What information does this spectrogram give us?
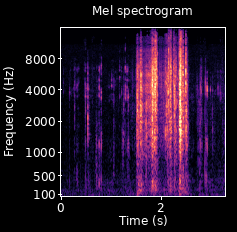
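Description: Crunching bites of bread crisped on one side in a toaster: a few faint, brittle crackles come first, then a burst of loud, dry crunchy chewing that fades to softer crackles.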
